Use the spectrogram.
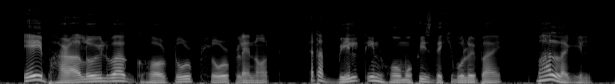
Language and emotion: Assamese, surprised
